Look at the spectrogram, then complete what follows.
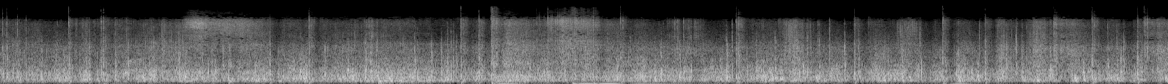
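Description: Many fireworks and firecrackers going off across a city at once: a dense, unbroken crackle full of sharp bangs, with a couple of brief hisses.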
